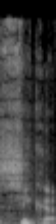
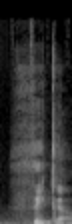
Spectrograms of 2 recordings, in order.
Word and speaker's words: thika: It is actually not sika, it's thika, but he cannot pronounce that. This word thika you can only find in Albanian language, which means knife.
